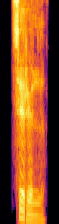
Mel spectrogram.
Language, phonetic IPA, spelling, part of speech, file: Polish, [ˈt͡sɨrɨl], Cyryl, proper noun, Pl-Cyryl.ogg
